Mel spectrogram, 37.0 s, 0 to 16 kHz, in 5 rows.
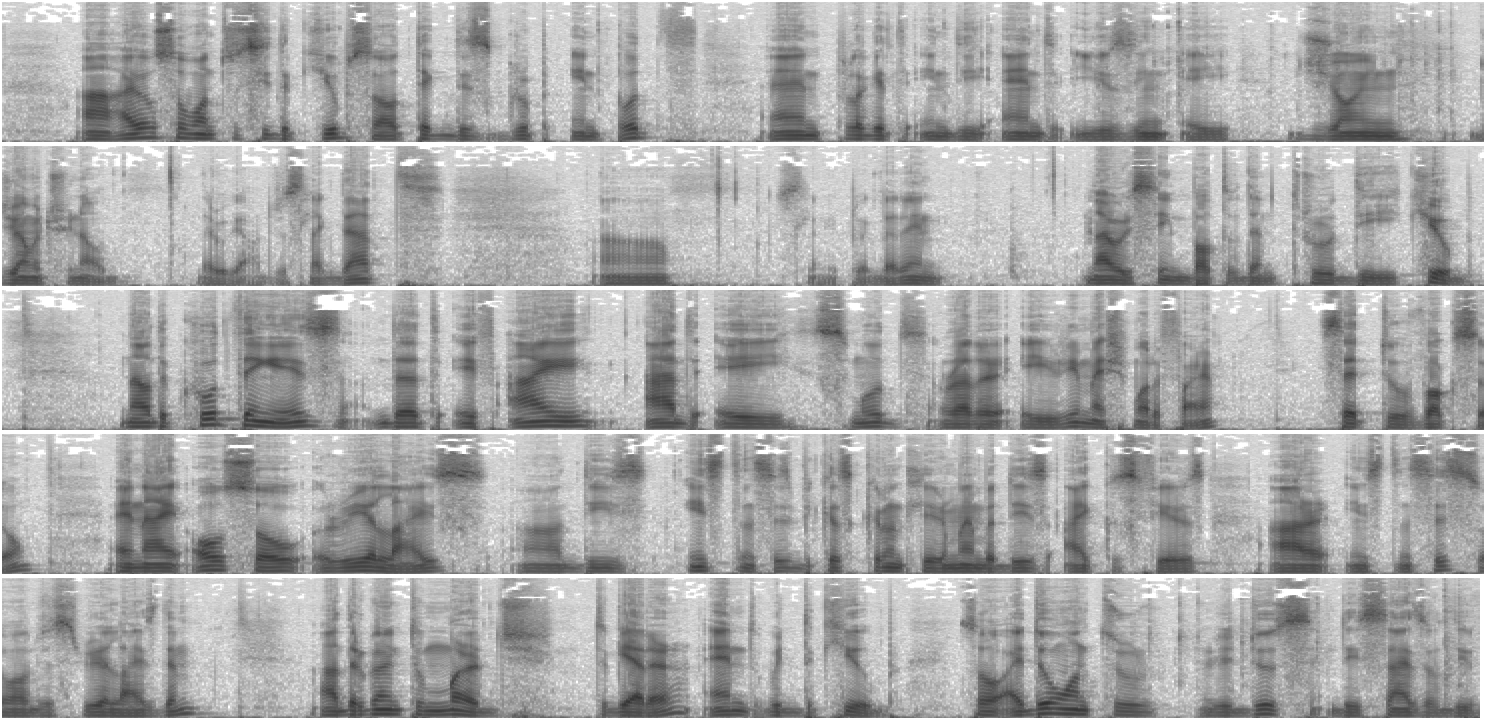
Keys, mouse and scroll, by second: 8.3 shift+a, 10.2 click, 12.0-13.1 drag, 13.1-18.8 middle drag, 21.1-22.6 drag, 22.6 middle click, 23.0-24.5 scroll up 1, 24.5-30.2 drag, 31.7-32.1 scroll up 2, 32.1 middle click, 32.5-36.9 scroll down 1, 36.9 scroll down 1.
